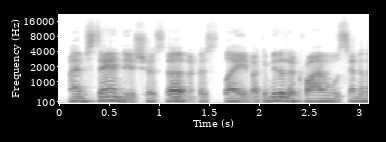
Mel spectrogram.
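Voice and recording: A passage is read out loud. The reading voice sounds natural.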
